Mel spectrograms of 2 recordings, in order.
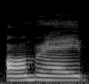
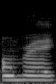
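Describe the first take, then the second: First: The word is pronounced the English way. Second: The word is pronounced the French way. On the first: This is how most people say it. "most people say ombre" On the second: This is how the speaker herself says it. "I say ombre... the French word ombre"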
